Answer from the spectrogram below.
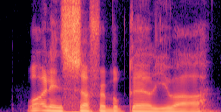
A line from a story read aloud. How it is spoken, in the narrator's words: Alcor growled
